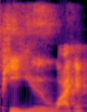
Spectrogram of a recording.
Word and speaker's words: Puya: How you spell that? Puja? Puya.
